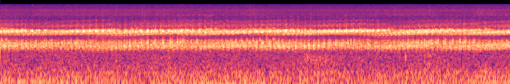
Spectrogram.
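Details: Chirping frogs in rainy conditions make a steady, dense trill that never stops, its higher tone gently rising and falling over a lower pulsing layer, light hiss behind.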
